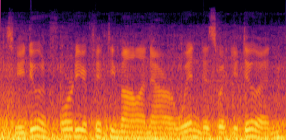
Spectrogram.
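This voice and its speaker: Loud background noise behind a man going at a fairly quick pace. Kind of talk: casual vlog chat. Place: motorbike. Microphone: helmet.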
